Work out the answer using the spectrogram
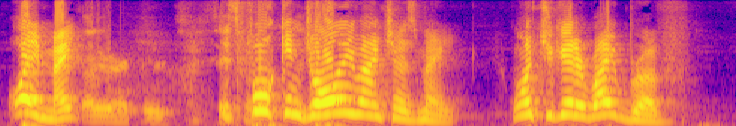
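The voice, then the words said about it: Put-on British accent. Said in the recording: “I'm from the UK too.”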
